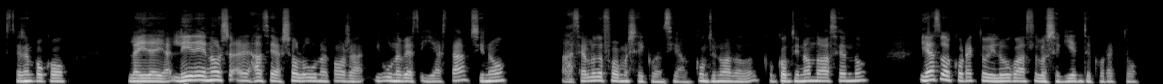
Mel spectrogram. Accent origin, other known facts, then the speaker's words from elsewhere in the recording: Netherlands; Spanish is a second language; Yo soy holandés y en Holanda hace 20 años estaba muy popular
